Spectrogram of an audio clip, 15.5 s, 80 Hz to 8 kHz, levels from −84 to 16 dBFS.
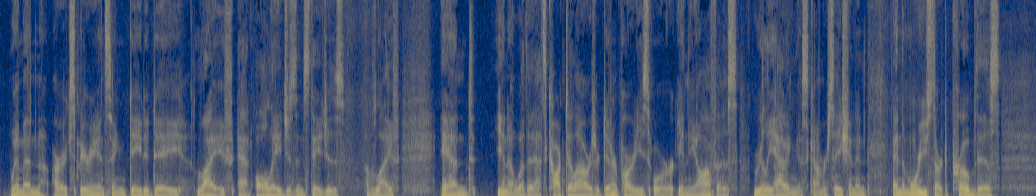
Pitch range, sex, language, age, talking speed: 90-105 Hz, male, English, 40-59, 150 wpm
